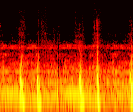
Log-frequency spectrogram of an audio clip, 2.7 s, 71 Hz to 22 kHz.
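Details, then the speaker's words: Teaching recording of normal heart sounds: regular paired lub-dub at about 50 beats a minute over a low hum; lub is AV valve closure in systole, dub is semilunar valve closure at diastole onset; normal S1 and S2. "basically lub sound is the closing of the AV valves as the ventricles contract during systole the dub sound is the closing of the semilunar valves during the start of diastole"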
